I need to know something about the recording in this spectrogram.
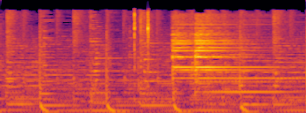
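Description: Electronic dance music with a steady kick-drum beat about twice a second. A little past halfway through, a bright bell chime rings out over the music: the notification-bell sound of a subscribe-button animation.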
